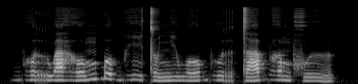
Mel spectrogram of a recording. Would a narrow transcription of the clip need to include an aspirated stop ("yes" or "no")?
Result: no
